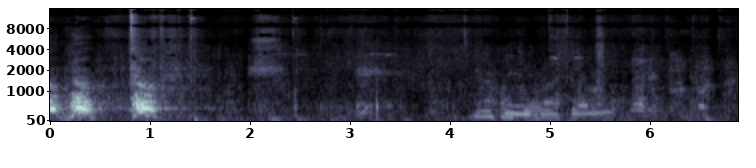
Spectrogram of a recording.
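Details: Two strong, deep barks open the recording of Eeyore, a talkative six-month-old Treeing Walker Coonhound puppy weighing 85 pounds, in his new home; quiet human speech follows after a pause.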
